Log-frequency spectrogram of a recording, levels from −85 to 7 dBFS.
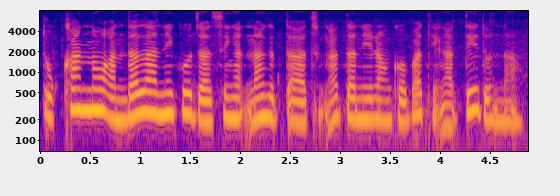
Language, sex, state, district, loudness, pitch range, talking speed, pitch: Garo, female, Meghalaya, West Garo Hills, -14 LUFS, 190-245 Hz, 75 wpm, 210 Hz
